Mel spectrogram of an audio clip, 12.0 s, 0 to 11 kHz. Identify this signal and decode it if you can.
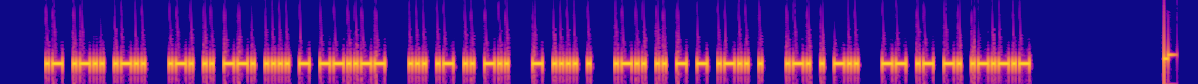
Morse code, heard as a keyed tone, about 36 wpm, 700 Hz. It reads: ALL RIGHT, SAID THE LITTLE RED MAN.
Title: Sentences from Top 1000 Words - Review Part 2 - 35wpm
